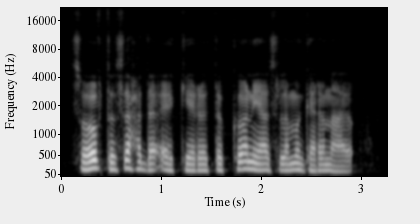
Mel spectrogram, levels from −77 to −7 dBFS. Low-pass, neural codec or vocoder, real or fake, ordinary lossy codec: none; vocoder, 44.1 kHz, 128 mel bands every 512 samples, BigVGAN v2; fake; none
